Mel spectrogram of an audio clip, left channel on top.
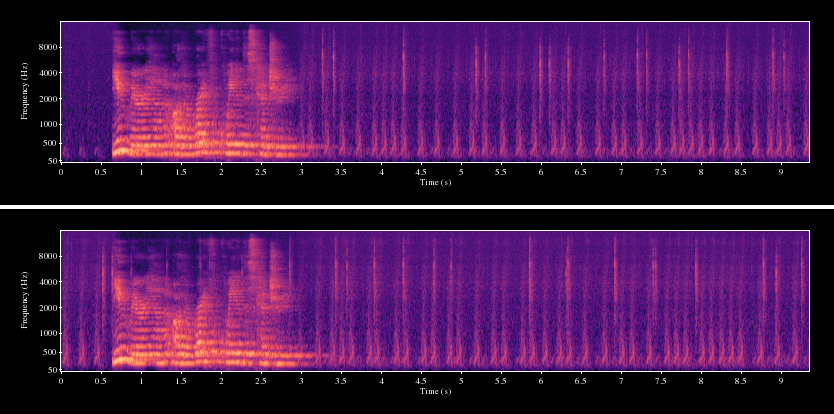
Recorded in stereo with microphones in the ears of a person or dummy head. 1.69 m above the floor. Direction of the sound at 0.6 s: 25° left (ahead or behind).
